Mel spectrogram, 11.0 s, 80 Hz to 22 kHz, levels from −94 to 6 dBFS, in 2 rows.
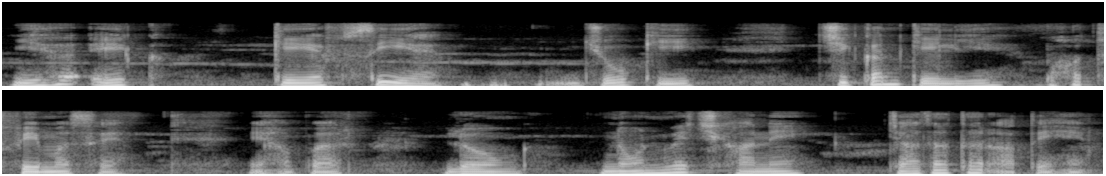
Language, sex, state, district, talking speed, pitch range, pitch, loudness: Hindi, male, Uttar Pradesh, Muzaffarnagar, 125 wpm, 105-130 Hz, 115 Hz, -19 LUFS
